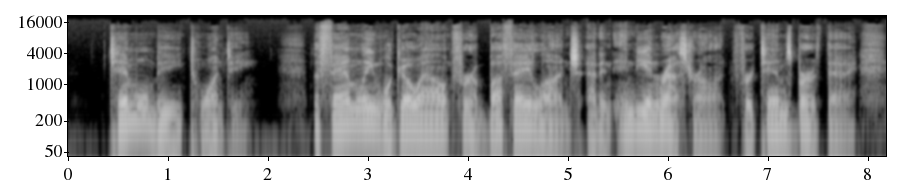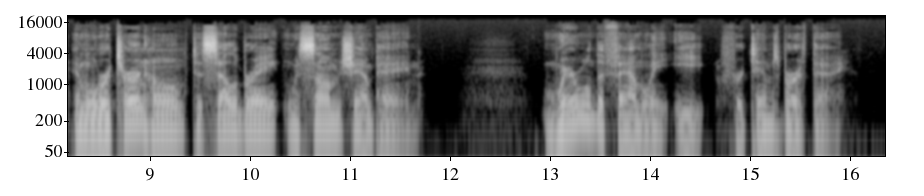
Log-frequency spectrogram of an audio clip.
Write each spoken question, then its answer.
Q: Where will the family eat for Tim's birthday?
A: The family will go out for a buffet lunch at an Indian restaurant for Tim's birthday.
